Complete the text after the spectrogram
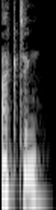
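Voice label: "acting", British English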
